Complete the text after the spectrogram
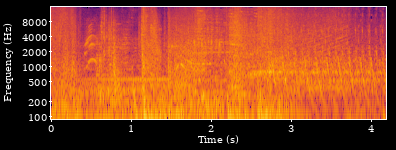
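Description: Game combat sounds whoosh, zap and clash in a busy fight.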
